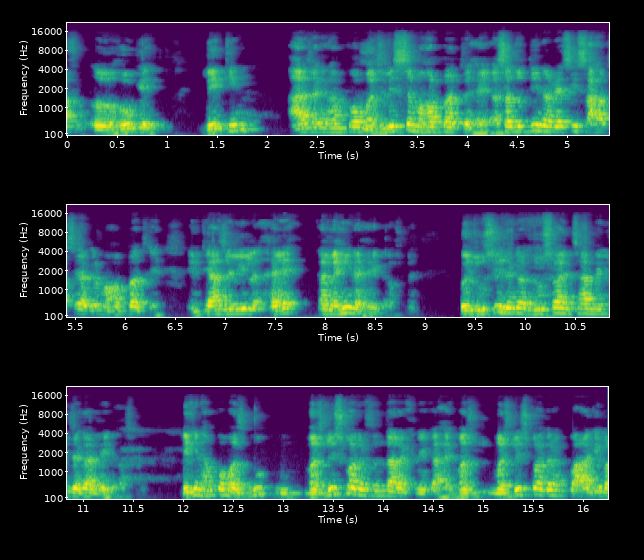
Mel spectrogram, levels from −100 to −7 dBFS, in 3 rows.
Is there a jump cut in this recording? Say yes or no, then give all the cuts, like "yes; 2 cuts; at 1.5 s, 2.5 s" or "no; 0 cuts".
no; 0 cuts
